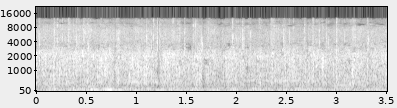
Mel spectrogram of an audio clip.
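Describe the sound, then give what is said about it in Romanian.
The audience at the Cannes world premiere screening of Radu Judea's film Journal d'une femme de chambre applauds the film's team, a dense, continuous wash of many hands clapping at an even, fairly loud level throughout, with no pauses or voices standing out. “Publicul prezent la proiecție a primit cu aplauze echipa filmului.”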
